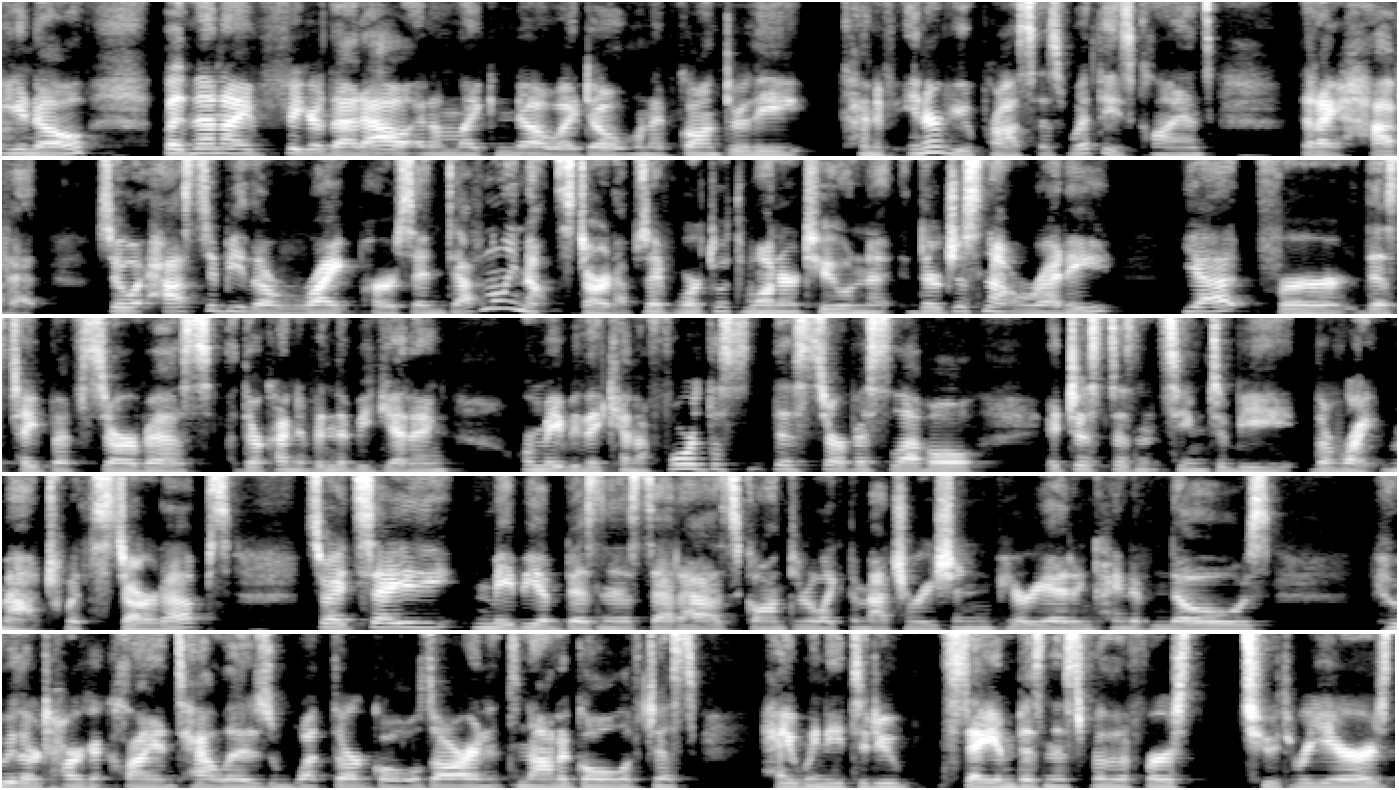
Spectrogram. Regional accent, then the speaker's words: Philadelphia, Pennsylvania, United States; now in South Florida, United States; I'm from Philly

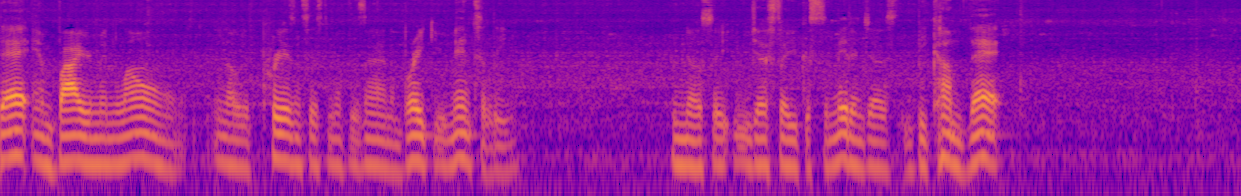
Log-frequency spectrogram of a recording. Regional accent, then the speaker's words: Chicago, Illinois, United States; I'm born and raised in Chicago on the South Side, Inglewood, 63rd, and Damon, that area

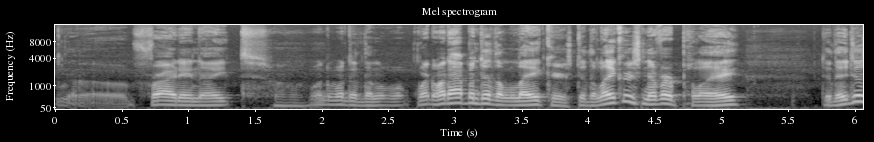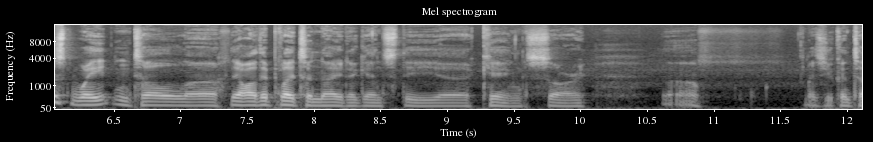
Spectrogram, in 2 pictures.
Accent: Canada; me being Canadian

